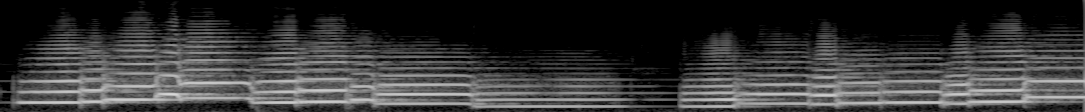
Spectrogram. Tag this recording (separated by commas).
playing french horn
